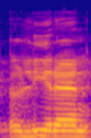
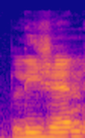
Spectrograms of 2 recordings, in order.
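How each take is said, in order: First: The middle consonant sounds like an English 'r'. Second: The middle consonant sounds like an English 'j'. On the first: The speaker calls it wrong. "who told you Li- Liren is pronounced Lijen?" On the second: The speaker calls it right. "Lijen is the right way"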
